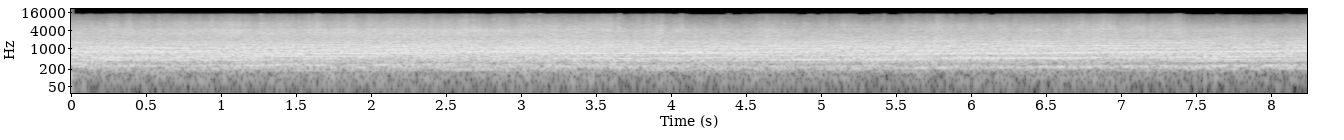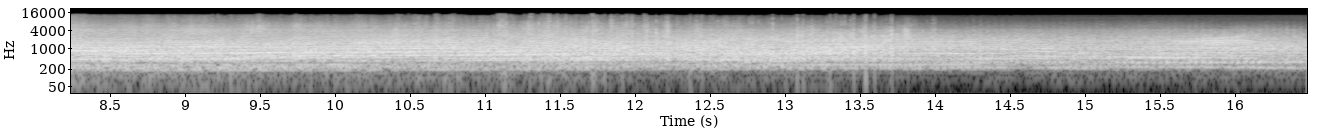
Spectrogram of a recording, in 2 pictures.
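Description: A pack of historic Can-Am V8 and 2-litre sports racing cars accelerating hard together, many engines revving up through the gears at once. The sound is loud and fades somewhat near the end as the field pulls away.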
